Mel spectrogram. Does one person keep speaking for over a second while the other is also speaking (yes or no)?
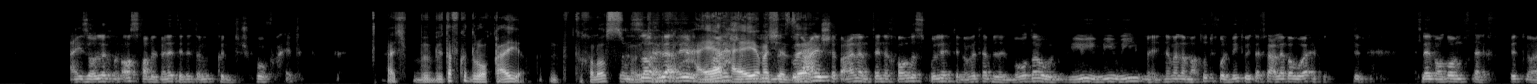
yes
